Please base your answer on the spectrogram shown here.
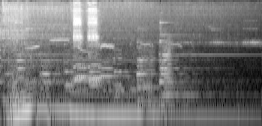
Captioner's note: horn honks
